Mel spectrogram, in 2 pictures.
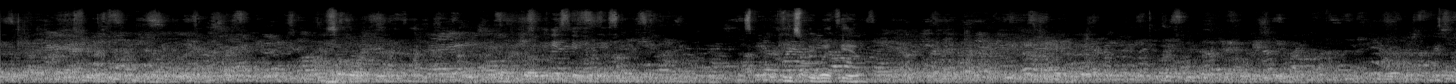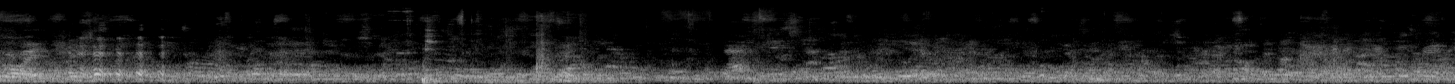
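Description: A congregation sings a hymn together in an echoing room.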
